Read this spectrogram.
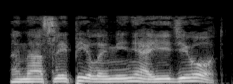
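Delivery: high-pitched, outraged wail; wailing yell. A narrator's reading. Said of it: "завопил Рой". (истошно вопит)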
